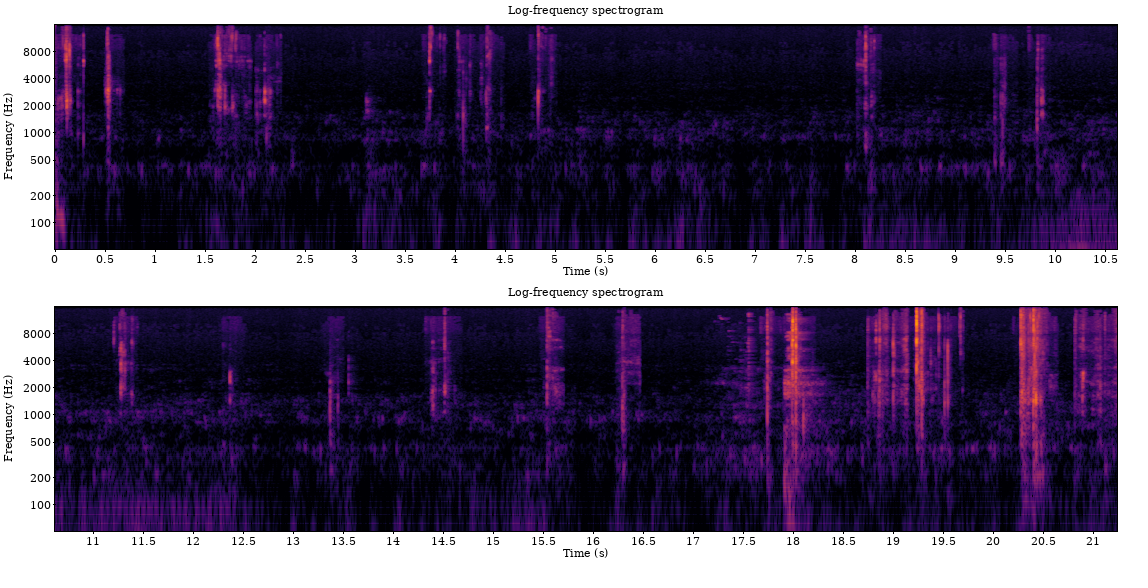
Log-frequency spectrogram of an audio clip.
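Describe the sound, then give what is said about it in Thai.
Soft chewing sounds with irregular wet clicks and squishes repeating over about twenty seconds, quiet overall with no talking, as a person eats while trying to chew as quietly as possible. “ผม พยายาม กินให้เงียบ ที่สุด ด้วยเนี่ยนี่ปกติ ผม ไม่เคี้ยวเงียบขนาดนี้นะ”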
